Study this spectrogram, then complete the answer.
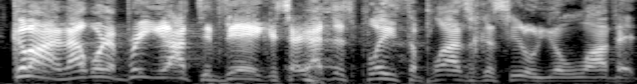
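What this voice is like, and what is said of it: Imitates another person's voice. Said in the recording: “that's my impersonation. He's like a Joe Pesci ... I picture with that voice, I picture him with a cigar”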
